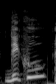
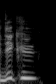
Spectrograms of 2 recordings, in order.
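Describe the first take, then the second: First: Deku ending in "oo", high questioning rise; Japanese-style pronunciation. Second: Deku with a French u, "day-kü"; French pronunciation. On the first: Shown as a demonstration. Streamer checking his pronunciation, Deku as a high "day-koo?". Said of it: "j'ai pas l'accent". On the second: Real, not acted. Streamer naming the hero to partner, Deku Frenchified as "day-kü". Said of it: "je prononce mal".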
